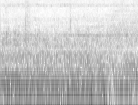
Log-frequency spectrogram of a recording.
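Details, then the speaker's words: Homemade water heater heat pump, first test: compressor, fan and submersible water pump running, steady low hum with even whir, no knocks or rattles; running normally. "the loudest thing over there of course is that submergible pump pressor's running fan already was running"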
